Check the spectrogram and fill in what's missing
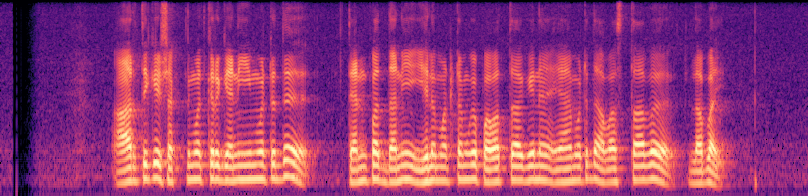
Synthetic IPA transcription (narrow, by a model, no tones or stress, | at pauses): aːɾt̪ikeːʃak̚t̪imat̪̚kəɾəɡɛniːməʈəd̪ə | t̪ænpat̪̚d̪anijeiɦeləmaʈːəməkəpaʋat̪ːaːɡenəejaːməʈəd̪əaʋast̪aːʋəlabaj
